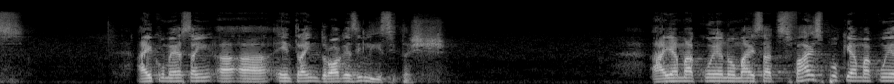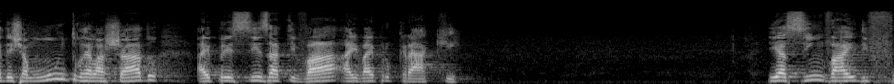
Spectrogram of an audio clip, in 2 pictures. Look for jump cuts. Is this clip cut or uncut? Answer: uncut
